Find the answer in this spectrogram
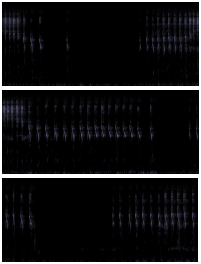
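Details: A sooty-headed bulbul gives bursts of fast, high, scratchy chattering notes that run for a few seconds and break off with short pauses. The recording serves as a master song for training kept songbirds.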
